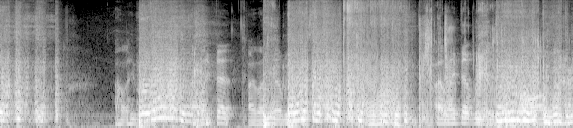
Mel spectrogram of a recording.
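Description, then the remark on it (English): Someone blows wet, sputtering raspberry noises with their mouth, imitating farts in several loud bursts, with laughter and voices mixed in. “I like that we devolve our every episode just becomes poop noises or cum noises.”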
